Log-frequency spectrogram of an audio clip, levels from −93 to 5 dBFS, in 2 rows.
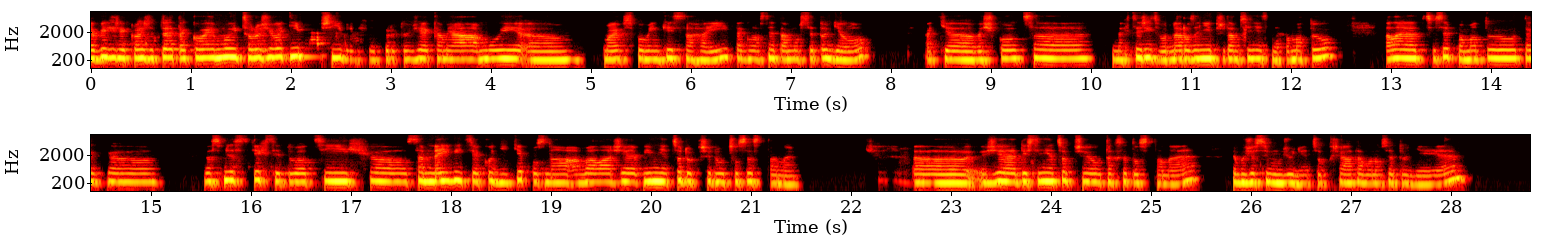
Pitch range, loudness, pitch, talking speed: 210-235 Hz, -26 LUFS, 225 Hz, 170 wpm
